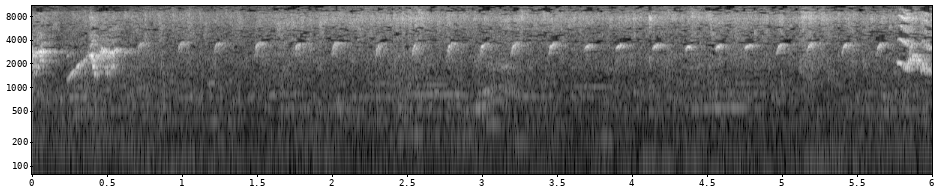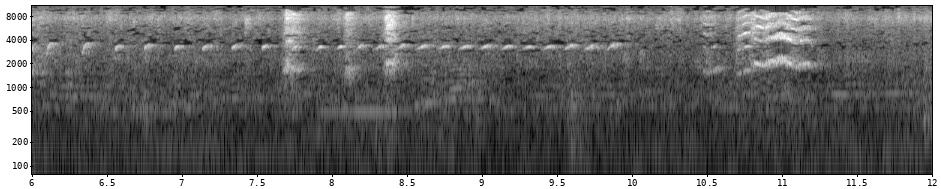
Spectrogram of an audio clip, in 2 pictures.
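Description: Bird calls: a long, quick run of short high notes, about five a second, with a few louder slurred calls near the start, about six seconds in and near the end.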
